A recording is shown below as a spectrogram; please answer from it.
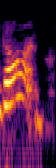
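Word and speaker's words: Donne: And John Dunn. Yeah. And that's spelled D O N E if you haven't read him.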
